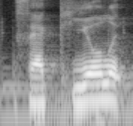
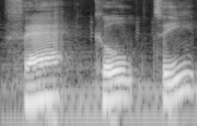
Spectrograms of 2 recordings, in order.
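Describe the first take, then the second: First: There is no t sound before the final vowel. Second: A clear t sound comes before the final vowel. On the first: The speaker calls it wrong. "مش فاكيولي" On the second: The speaker calls it right. "فاكولتي مش فاكيولي"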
